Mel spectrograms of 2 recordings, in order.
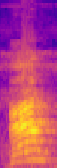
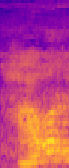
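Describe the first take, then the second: First: The word begins with a vowel sound. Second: The word begins with an h sound. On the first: The speaker calls it right. "आर पढ़ते हैं" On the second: The speaker calls it wrong. "इसको हम हावर नहीं पढ़ेंगे"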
